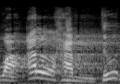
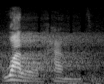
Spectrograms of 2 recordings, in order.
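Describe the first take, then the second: First: A glottal stop separates wa from alhamdu. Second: Wa runs straight into lhamdu without a stop. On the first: The speaker calls it wrong. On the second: The speaker calls it right. "tetapi walhamdu"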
